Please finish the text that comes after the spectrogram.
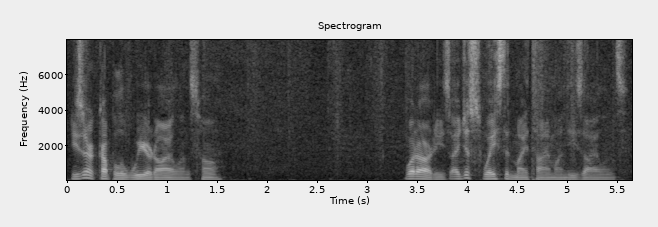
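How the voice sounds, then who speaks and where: A man's voice: deep voice, normal speed, dark tone. A young man hosting a gaming channel, rambling in casual chatter as he plays and comments on other games.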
